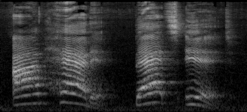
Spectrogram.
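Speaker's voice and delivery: loud exasperated mother; loud fed-up mom; fed-up mama. Acted. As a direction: snap it like a mom at her limit.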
